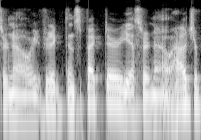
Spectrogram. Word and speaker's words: InSpectre: Has a program called Inspector, which is I think pretty clever actually. It's INSPECTRE, so it's spelled like the Spectre flaw.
